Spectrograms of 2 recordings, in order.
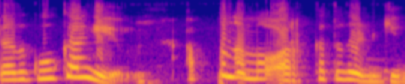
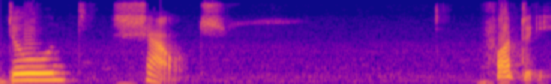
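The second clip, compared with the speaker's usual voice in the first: each sentence said very slowly for students to repeat; slow drill reading; 3 dB quieter, much slower than usual. Shown as a demonstration. Teacher reading English sentences slowly for students to repeat. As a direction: read it out syllable by syllable, like a dictation.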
